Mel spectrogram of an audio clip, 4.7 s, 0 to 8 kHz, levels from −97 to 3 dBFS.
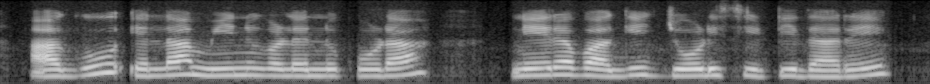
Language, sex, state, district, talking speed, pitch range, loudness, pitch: Kannada, female, Karnataka, Bangalore, 75 wpm, 200-225 Hz, -19 LUFS, 205 Hz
